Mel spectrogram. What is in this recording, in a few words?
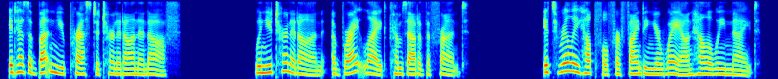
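flashlight, English vocabulary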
